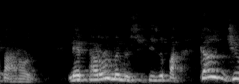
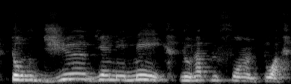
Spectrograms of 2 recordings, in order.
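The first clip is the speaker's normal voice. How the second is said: usual speaking voice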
